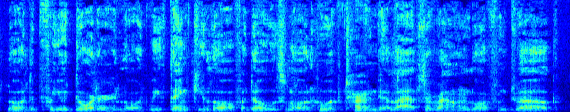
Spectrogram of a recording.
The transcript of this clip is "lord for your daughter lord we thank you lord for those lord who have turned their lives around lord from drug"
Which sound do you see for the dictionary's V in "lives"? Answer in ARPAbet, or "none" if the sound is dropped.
V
